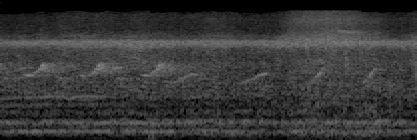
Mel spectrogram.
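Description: Honeybees of a hived swarm buzzing around their open nuc box, a steady low hum.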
